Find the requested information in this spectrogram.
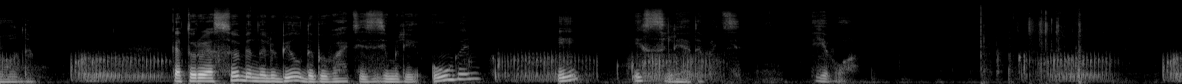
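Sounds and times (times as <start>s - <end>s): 
cat purring: 0.0s - 2.3s, 4.6s - 7.5s, 10.1s - 11.8s
speech: 1.7s - 5.0s, 5.6s - 7.4s, 8.1s - 8.6s.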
